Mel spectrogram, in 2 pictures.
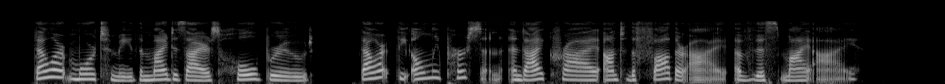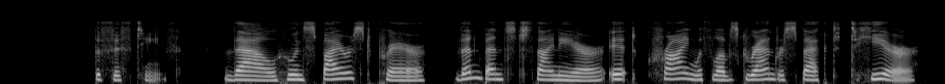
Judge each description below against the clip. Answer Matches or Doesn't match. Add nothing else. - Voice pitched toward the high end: Matches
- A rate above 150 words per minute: Doesn't match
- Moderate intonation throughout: Matches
